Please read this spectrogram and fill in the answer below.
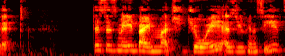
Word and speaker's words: MCCHJoy: vent or on the dash again this is pronounced much joy so this is the portion right here you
